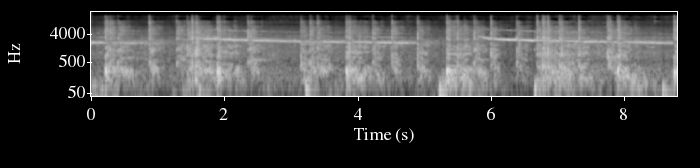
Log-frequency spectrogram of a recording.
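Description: Fireworks display: a fast, irregular series of bangs with crackling between them, over long whistles that slowly fall in pitch, one starting about two seconds in and another about six seconds in.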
